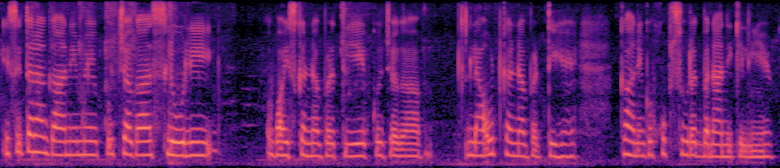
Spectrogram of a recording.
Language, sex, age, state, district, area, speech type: Urdu, female, 18-30, Uttar Pradesh, Rampur, urban, spontaneous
